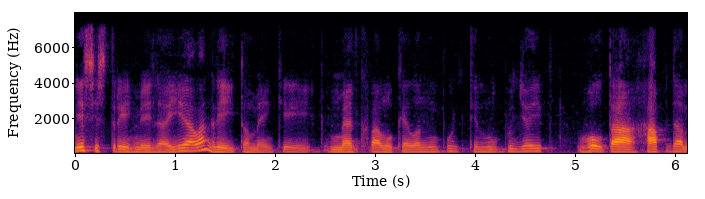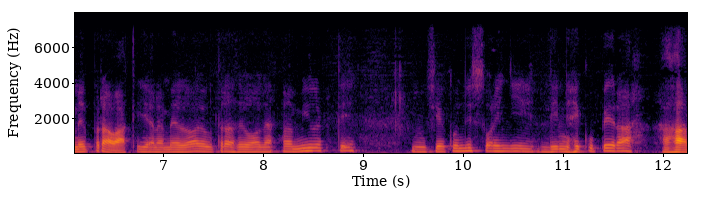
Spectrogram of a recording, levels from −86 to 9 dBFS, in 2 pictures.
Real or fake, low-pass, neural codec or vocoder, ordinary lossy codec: fake; 7.2 kHz; codec, 24 kHz, 0.9 kbps, WavTokenizer, medium speech release version 2; none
